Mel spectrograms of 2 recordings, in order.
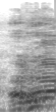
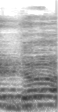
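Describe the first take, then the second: First: र said as ड़, a retroflex flap; dotted ड flap. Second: Said in the usual way. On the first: Shown as a demonstration. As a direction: flick the tongue for र, as in ड़. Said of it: "ड को नीचे बिंदी ले दिए". (र को ड़ की तरह जीभ पलटकर बोलें) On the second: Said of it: "इसको क्या बोलेंगे?".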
